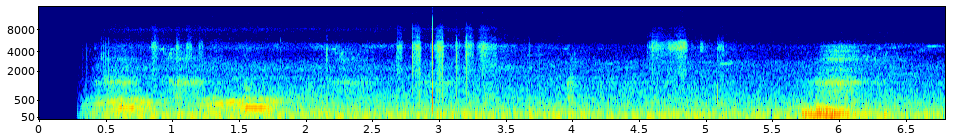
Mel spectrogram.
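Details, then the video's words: A pigeon gives two soft, low, throaty coos close together, then a deeper burst of cooing near the end, with a sharp click and a steady background hum. "Pigeon making some noise"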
